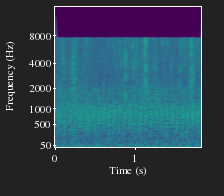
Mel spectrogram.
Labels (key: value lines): label: biophony, rattle
recorder: SoundTrap 500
